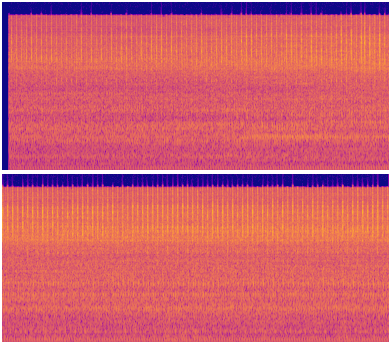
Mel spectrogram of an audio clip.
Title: Ford Kuga engine bay clicking sound.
